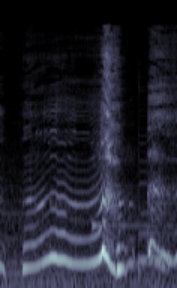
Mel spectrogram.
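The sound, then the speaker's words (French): A very large woman wails loudly in a long, wavering moan, then breaks into breathy, gasping sobs, with a second sob-laden cry close behind. “Ses larmes étaient, comme le reste, si grosses qu'en s'écoulant cela faisait des petits ruisseaux qui se perdaient dans son corsage.”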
